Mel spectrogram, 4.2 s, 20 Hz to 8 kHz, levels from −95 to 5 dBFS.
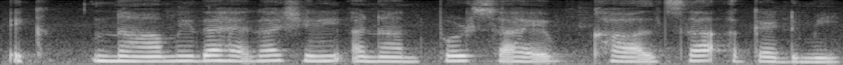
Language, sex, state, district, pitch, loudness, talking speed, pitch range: Punjabi, female, Punjab, Kapurthala, 215 Hz, -15 LUFS, 140 wpm, 180-230 Hz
